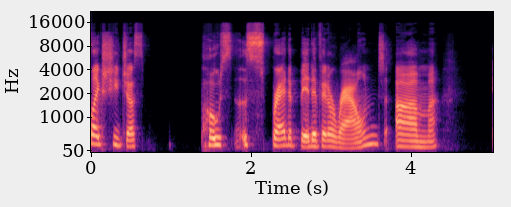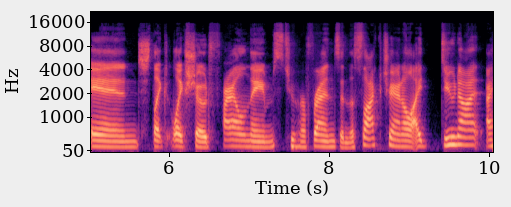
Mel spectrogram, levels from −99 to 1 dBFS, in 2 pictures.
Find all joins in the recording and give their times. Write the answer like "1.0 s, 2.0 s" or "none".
none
